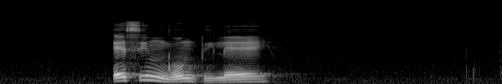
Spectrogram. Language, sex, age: Xhosa, male, 20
